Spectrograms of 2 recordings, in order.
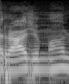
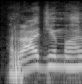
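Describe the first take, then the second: First: Said in the usual way. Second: राजमहल with an extra y after the j, "raajya-mahal"; raised, firm राजमहल with an added "ya"; wrong form. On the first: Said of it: "राजमहल होता है". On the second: Shown as a demonstration. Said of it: "राजमहल नहीं होता है".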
